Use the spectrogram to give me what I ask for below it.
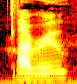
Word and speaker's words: Roux: It is called Automatic Driver by La Rue. Is that how you pronounce it? R-O-U-X. – La Rue.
